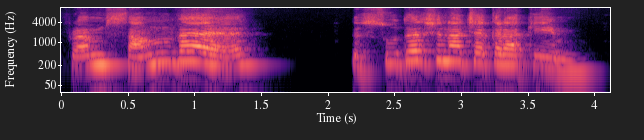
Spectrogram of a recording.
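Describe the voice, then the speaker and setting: A man's voice: sits high, big pitch swings, takes it slowly, a little mellow, pitched above the performer's own voice, full character voice. Man playing a frightened pleading sage. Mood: fearful, pleading. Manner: pleading, fearful. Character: frightened sage begging, older man, hot-tempered.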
